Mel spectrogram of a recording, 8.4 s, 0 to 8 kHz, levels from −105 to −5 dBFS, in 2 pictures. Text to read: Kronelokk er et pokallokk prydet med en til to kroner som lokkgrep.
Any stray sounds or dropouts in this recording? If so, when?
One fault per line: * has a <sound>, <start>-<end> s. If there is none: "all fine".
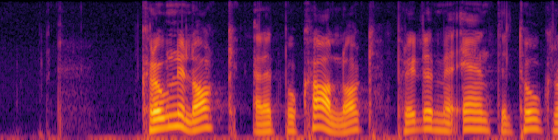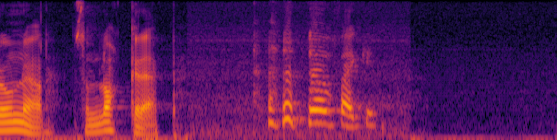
* has a laugh, 6.1-7.1 s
